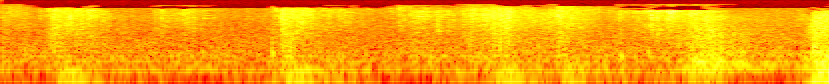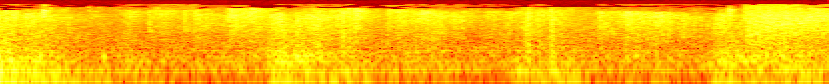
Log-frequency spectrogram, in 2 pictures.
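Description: Heavy blows thud.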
